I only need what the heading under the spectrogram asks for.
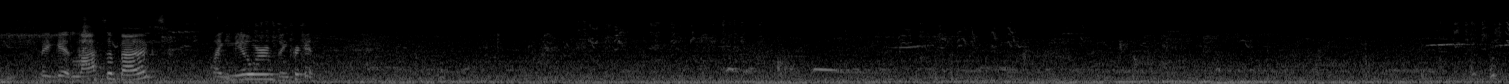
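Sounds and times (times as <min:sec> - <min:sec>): birds chirping and whistling: 0:05.3 - 0:11.3, 0:14.2 - 0:15.0.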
